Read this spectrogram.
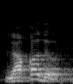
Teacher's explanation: اس میں دال کا قلقلہ ہے، تیسرے درجے کا قلقلہ ہم اس میں کریں گے، یعنی اتنا قوی قلقلہ اس میں ہم نہیں کریں گے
